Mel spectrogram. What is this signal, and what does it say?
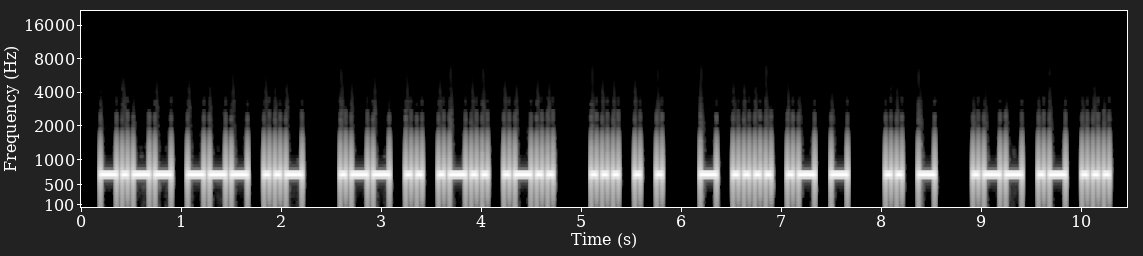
Morse code, heard as a keyed tone, about 22 wpm, 700 Hz. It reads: YOU WILL SEE THAT IT WAS
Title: Sentences from Top 800 Words 22wpm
